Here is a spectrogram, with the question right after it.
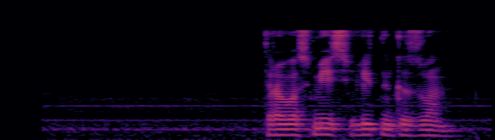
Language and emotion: Russian, neutral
